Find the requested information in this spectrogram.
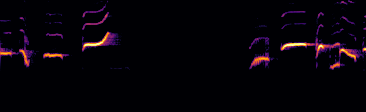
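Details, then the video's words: White-rumped shama, a caged pet and a wild bird competing in song before fighting: short clear whistles and slurred notes in two brief bursts with a gap between. "Kacer _adu suara sampai jadi bertarung/fight"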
